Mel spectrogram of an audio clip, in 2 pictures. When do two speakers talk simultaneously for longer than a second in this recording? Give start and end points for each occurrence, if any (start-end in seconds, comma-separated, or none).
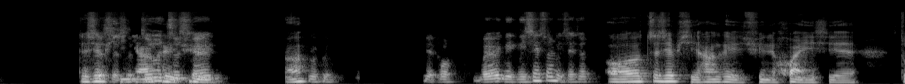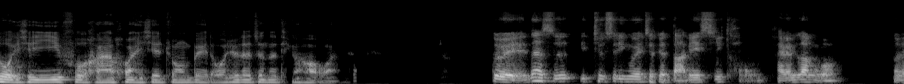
0.8-2.1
